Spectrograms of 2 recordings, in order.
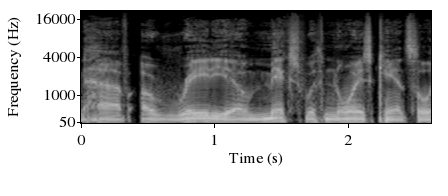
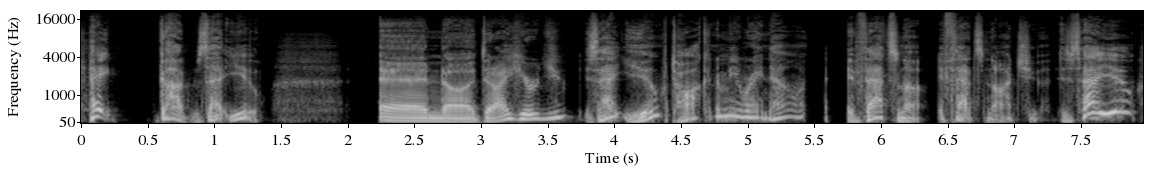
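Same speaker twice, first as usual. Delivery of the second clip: excited calling; 10 semitones higher than usual. Retold or imitated. Calling up to God, amazed.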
